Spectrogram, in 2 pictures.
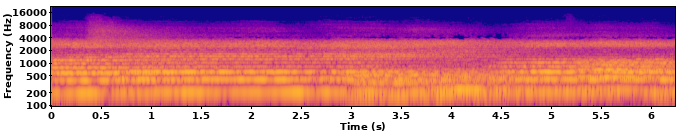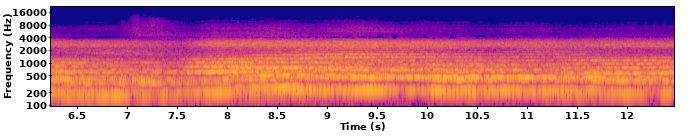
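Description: Background music of slow vocal chanting, long held notes that move to a new pitch every few seconds.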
